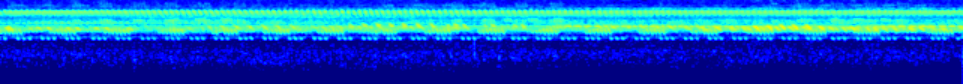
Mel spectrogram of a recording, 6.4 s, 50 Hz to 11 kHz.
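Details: Narita, Chiba, Japan: bell crickets and other crickets sing in an unbroken high trilling wall, recorded using a TASCAM Portacapture X8. Rapid bell-like pulses strengthen in the final seconds over the steady buzzing background.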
